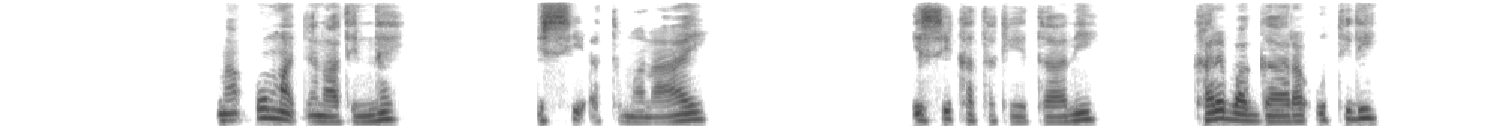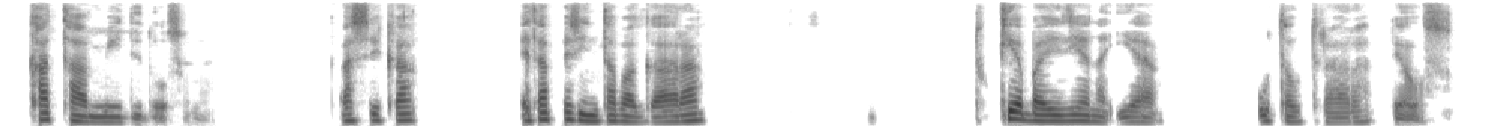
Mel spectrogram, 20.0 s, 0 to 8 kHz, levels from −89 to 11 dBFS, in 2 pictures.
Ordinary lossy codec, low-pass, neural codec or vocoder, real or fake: MP3, 64 kbps; 7.2 kHz; none; real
